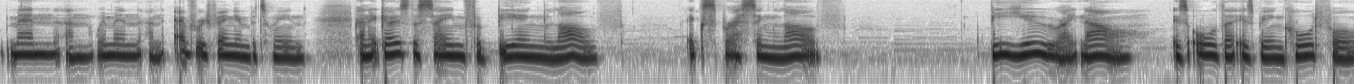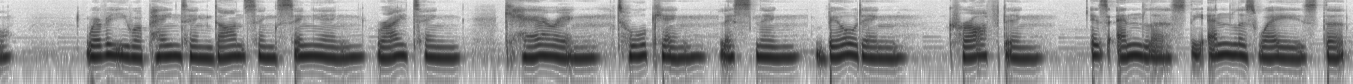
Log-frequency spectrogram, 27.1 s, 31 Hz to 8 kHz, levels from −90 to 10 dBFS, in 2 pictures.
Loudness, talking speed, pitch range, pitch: -12 LUFS, 100 wpm, 180-210 Hz, 195 Hz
